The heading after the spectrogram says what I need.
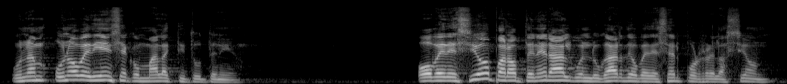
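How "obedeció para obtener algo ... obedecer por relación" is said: normal talking voice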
